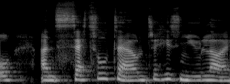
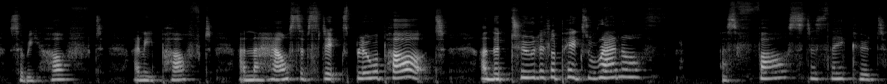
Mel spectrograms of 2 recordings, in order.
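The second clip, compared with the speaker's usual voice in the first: ordinary delivery, nothing marked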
